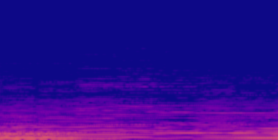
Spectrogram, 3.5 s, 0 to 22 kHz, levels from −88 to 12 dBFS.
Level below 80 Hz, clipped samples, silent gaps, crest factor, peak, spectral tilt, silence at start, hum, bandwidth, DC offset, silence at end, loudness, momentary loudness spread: under -90 dBFS; under 0.1%; none; 14 dB; -22 dBFS; -4 dB/octave; 0 s; none; 11.5 kHz; under 0.1%; 0 s; -38 LUFS; 11 LU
